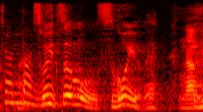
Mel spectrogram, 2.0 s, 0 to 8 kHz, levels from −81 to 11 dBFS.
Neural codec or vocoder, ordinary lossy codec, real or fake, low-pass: none; none; real; 7.2 kHz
